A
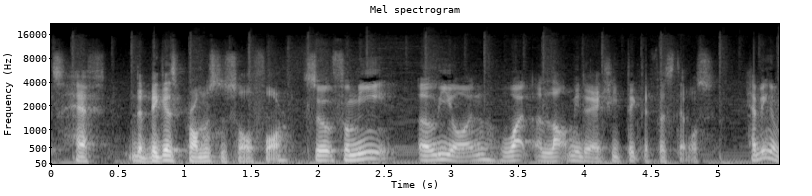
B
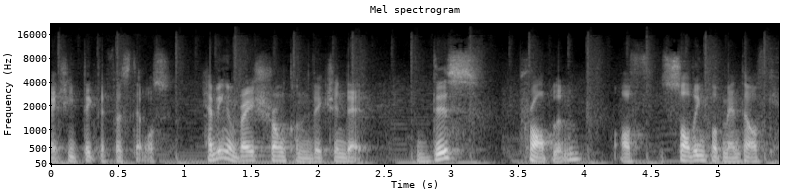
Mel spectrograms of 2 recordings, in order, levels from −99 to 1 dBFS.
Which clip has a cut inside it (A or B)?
A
